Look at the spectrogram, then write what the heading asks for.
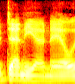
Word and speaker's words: Denny O'Neil: you say it right no Denny O'Neil is how he likes to be called oh really Denny like the restaurant Denny's yep so it's spelt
